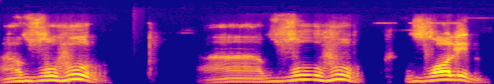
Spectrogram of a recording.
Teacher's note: Huruf za ini tuan-tuan dan puan, dia kena keluarkan sedikit lidah kita. · Jadi hujung lidah keluarkan sedikit dan ditemukan dengan hujung gigi seri atas.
